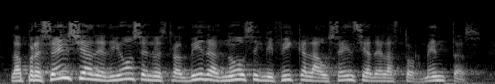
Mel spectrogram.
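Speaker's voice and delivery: ordinary delivery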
